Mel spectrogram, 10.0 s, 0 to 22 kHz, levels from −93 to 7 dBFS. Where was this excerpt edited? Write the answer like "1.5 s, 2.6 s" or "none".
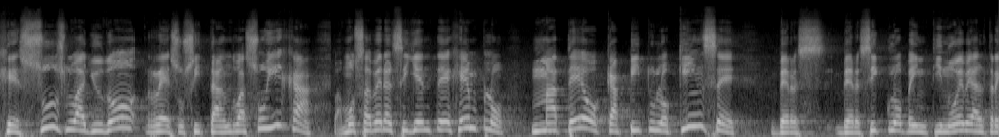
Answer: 3.3 s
